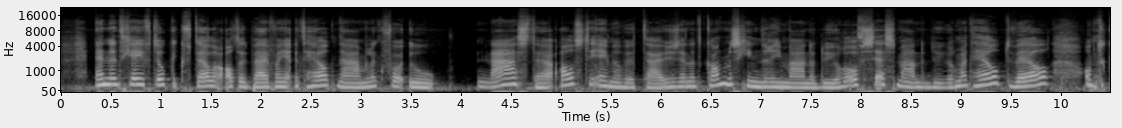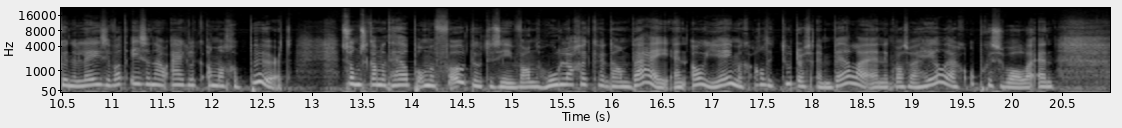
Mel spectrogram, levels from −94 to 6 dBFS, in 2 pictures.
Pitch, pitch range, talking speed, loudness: 205 Hz, 180-250 Hz, 230 wpm, -32 LUFS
